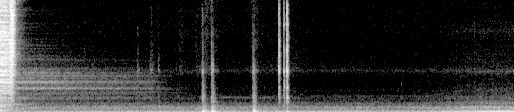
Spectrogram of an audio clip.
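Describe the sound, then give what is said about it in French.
A car engine rumbles steadily after a sharp burst at the start, with a few brief clicks in the middle, then the engine swells as the car pulls away from outside an apartment building, driving the speaker to high school. “La voiture arrive exactement au moment où je sors de l'immeuble, on dirait un film tellement ça tombe bien.”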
